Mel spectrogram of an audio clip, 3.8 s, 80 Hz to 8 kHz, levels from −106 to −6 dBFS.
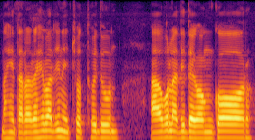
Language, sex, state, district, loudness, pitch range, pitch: Chakma, male, Tripura, Dhalai, -15 LUFS, 130-140 Hz, 135 Hz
